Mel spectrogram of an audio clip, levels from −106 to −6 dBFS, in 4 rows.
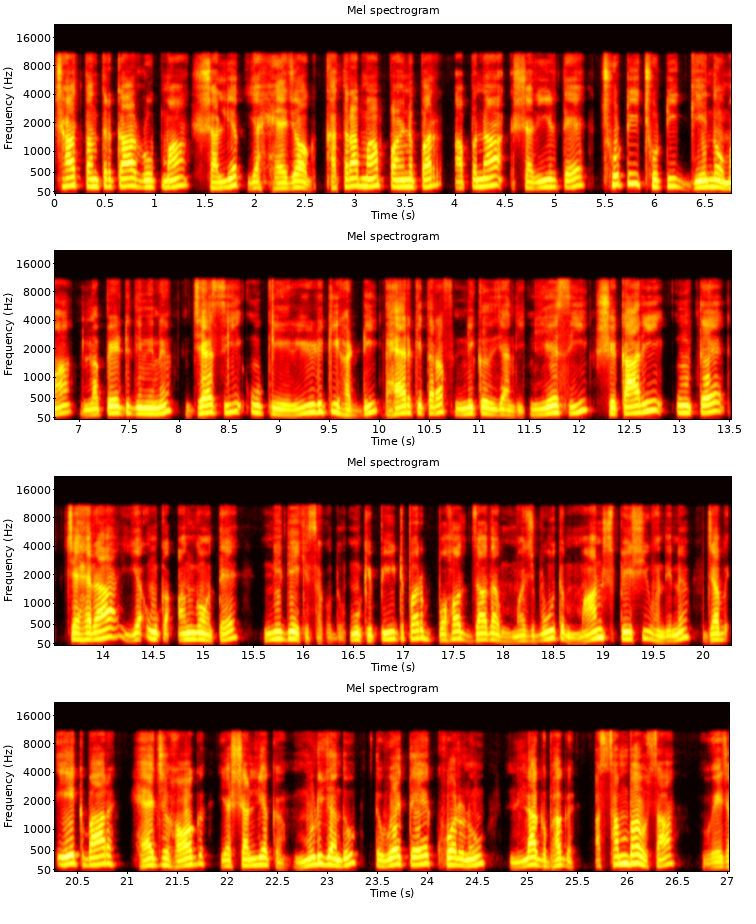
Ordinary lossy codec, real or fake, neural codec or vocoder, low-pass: none; fake; codec, 24 kHz, 3.1 kbps, DualCodec; 10.8 kHz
